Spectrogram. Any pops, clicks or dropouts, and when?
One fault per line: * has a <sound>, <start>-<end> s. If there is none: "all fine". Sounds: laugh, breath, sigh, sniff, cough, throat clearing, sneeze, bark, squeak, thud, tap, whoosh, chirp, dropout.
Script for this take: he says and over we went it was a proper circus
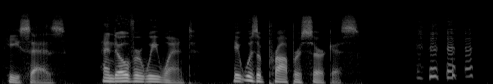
* has a laugh, 4.2-4.8 s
